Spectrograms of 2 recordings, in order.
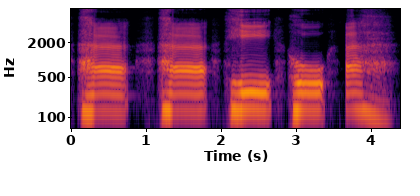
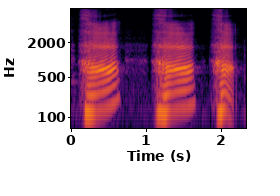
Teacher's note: dilafalkan terlalu ke bawah yang muncul adalah huruf yang lain tuh H besar dilafalkan dari pangkal tenggorokan ya H besar pun punya nafas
